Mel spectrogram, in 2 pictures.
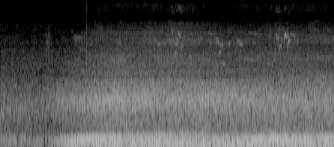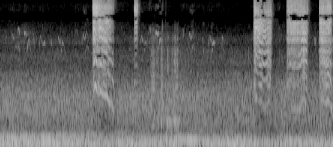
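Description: A car engine running steadily, starting about a second in. Crows cawing, once about midway and then several caws in quick succession near the end.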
